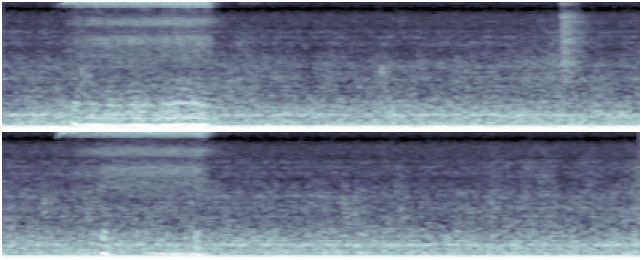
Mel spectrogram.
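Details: Two soft whistling, snorting breaths a few seconds apart over a steady hum from a sleeping Bichon Frise dog; snoring.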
